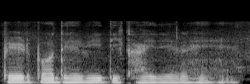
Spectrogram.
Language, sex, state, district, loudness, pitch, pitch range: Hindi, male, Himachal Pradesh, Shimla, -16 LUFS, 100 Hz, 90-100 Hz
